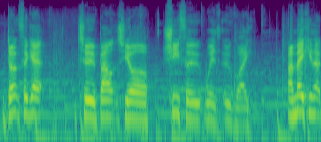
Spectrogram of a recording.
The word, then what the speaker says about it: Shifu: Because I'm pretty sure that that's the pronunciation of it. I'm pretty sure it's pronounced Shifu.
